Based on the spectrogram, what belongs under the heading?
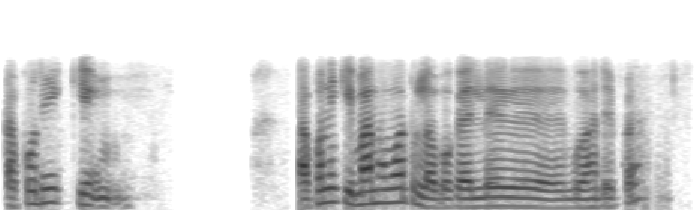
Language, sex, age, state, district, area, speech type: Assamese, male, 30-45, Assam, Golaghat, rural, conversation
